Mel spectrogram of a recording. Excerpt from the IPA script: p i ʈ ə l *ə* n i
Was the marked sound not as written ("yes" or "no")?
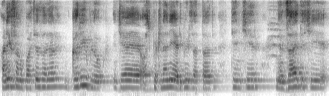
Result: yes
